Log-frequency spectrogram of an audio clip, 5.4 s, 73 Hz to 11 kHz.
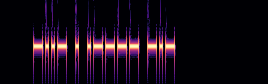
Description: Morse code, heard as a keyed tone, about 20 wpm, 700 Hz. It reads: XE1K
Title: DXCC-100 Call Signs - 4 Characters - Repeated 2x - 20wpm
